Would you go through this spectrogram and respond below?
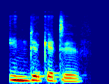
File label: "indicative", Indian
